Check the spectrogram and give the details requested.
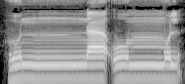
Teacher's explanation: Ini hunah hun itu kita tahan sejenak suaranya kita panjangkan. Hunnya yang kita panjangkan bukan nanya. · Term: ghunah musyaddadah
